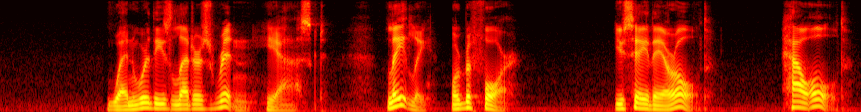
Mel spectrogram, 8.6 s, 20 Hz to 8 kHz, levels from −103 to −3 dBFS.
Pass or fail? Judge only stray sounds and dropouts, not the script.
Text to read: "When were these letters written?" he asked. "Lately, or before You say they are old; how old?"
pass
